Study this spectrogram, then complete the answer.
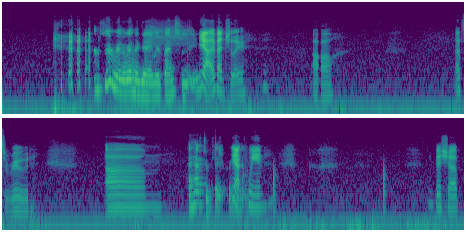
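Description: A young woman talks with animation over a headset microphone.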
